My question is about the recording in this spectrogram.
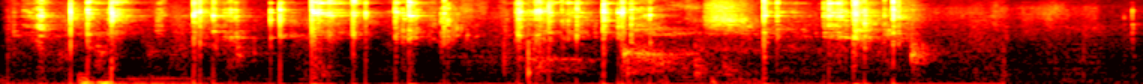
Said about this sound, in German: Es war der Xylophon.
